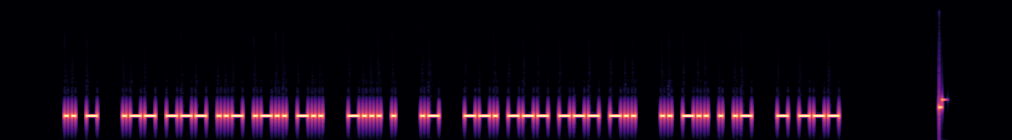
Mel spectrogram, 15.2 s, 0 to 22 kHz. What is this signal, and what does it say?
Morse code, heard as a keyed tone, about 21 wpm, 700 Hz. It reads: IT WOULD BE A GOOD IDEA TO
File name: practice / 22wpm / Sets of 7 Words - 22wpm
